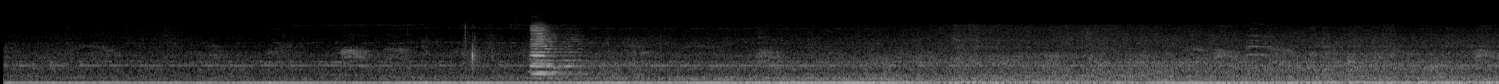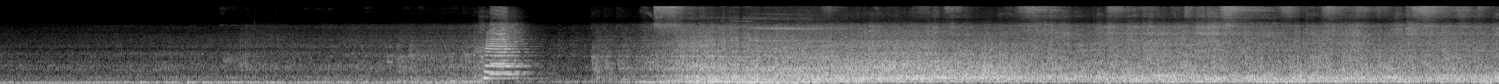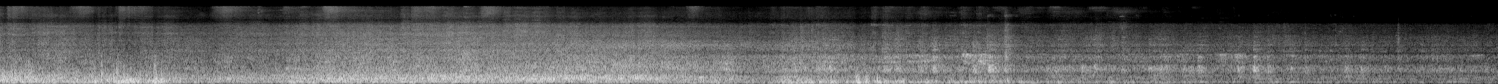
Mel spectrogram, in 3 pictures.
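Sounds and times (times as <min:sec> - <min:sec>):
train horn blast: 0:05.2 - 0:06.6, 0:19.7 - 0:20.6
train wheels clattering over rails: 0:17.2 - 0:44.9.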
